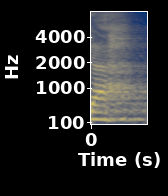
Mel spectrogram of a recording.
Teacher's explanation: Ini jangan yat tapi yah, taknya diganti ke ha ya.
